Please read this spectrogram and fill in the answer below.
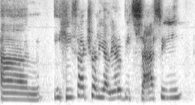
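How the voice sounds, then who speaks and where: The speaker has a Puerto Rican accent and ordinary pitch variation. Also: man. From Puerto Rico. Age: 50s. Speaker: doll collector. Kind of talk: casual interview chat.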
